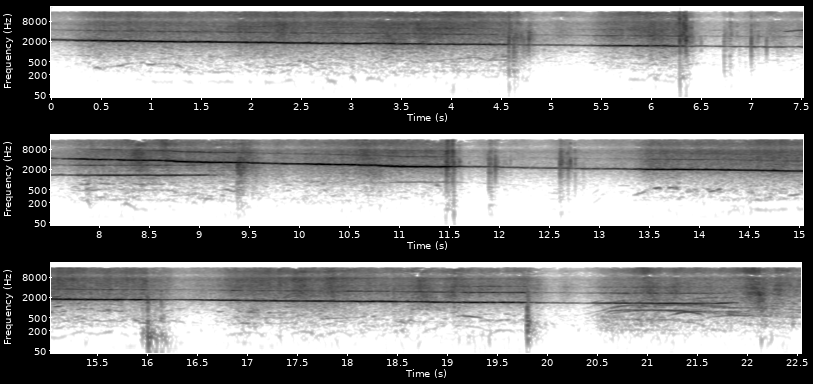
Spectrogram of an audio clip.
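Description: Fireworks crackle and hiss nearby.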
